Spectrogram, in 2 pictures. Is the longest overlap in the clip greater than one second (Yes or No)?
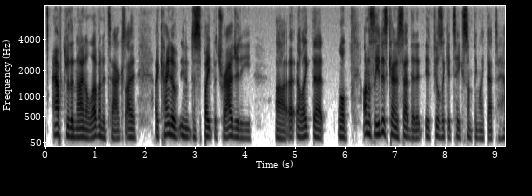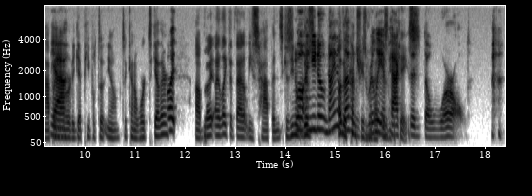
Yes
